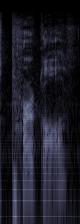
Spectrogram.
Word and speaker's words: Perkle: Tony's last name is Perkle. The R doesn't come first.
